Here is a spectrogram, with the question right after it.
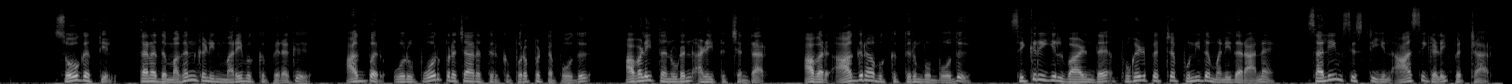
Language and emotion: Tamil, neutral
